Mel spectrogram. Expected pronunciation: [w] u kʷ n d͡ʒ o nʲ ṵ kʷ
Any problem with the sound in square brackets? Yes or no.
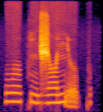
no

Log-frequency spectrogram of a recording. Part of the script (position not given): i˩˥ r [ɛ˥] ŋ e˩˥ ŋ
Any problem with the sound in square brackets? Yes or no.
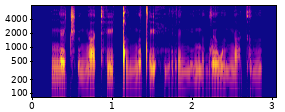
yes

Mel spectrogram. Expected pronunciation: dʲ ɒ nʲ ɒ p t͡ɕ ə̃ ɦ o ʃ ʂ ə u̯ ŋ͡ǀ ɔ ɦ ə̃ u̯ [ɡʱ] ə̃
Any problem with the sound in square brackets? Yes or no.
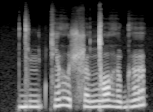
no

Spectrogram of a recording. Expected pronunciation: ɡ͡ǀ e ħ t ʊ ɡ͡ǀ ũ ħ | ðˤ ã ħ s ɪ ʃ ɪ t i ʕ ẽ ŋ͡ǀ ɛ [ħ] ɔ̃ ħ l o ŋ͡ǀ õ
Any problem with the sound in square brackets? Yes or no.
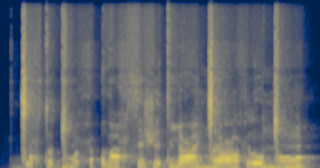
yes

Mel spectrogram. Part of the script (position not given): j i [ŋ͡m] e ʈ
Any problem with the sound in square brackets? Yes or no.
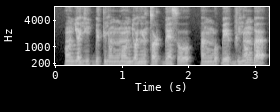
yes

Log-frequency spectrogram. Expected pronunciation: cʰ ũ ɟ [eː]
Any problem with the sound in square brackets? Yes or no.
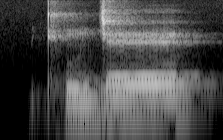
yes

